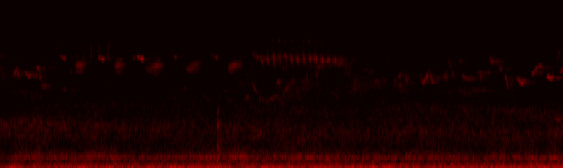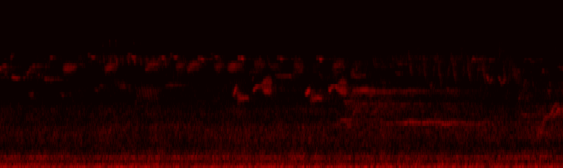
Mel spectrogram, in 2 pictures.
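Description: Faint birdsong: several small birds chirping and twittering in quick short notes, over a low steady background rumble.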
